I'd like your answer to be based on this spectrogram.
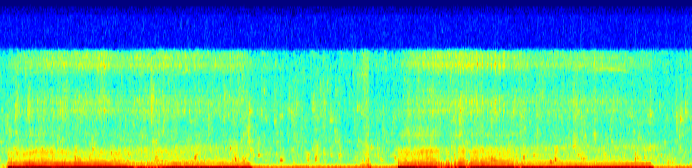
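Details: A mother snoring heavily: two loud, long, buzzing tonal breaths about five seconds apart over a steady background hum.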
